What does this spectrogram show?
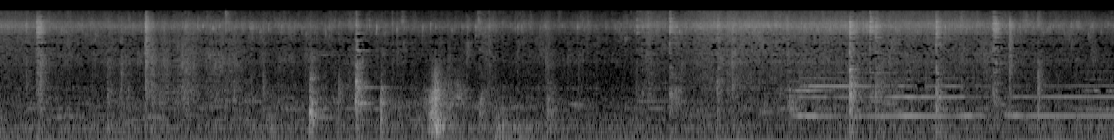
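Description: Mahua fruit and onions frying in oil in an iron kadhai: a steady sizzling hiss, a little louder in the second half, with scattered clicks and scrapes of a spatula against the pan as it is stirred.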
